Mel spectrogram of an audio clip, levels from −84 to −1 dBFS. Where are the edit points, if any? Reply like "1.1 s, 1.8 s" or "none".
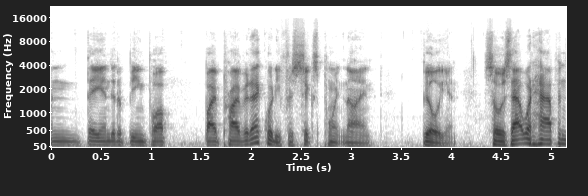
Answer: none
